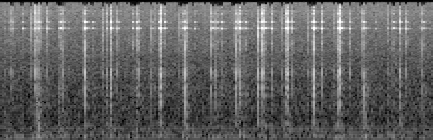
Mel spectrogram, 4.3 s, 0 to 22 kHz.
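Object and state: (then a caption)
Glass perfume bottle. A glass perfume bottle is tapped quickly with fingernails, giving about 23 quiet, bright, glassy clicks that jangle lightly with a faint high ring. Each tap dies away almost at once, and the taps come in an uneven, rapid run.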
